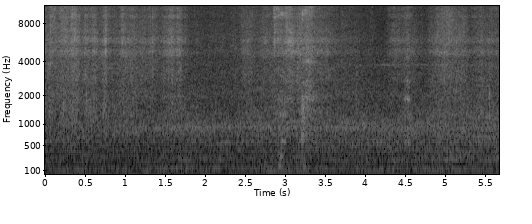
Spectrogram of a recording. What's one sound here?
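Jacket fabric rustles close by.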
